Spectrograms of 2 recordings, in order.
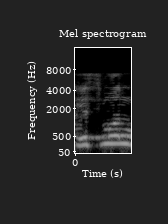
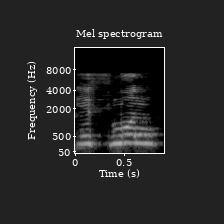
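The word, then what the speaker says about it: إثم: Tanwinnya dimasukkan ke waw, jadi membacanya yaitu ismu wala tajassasu, tidak ismun tapi ismu wala tajassasu.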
